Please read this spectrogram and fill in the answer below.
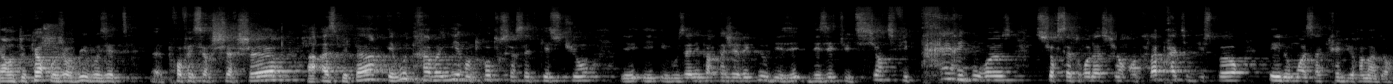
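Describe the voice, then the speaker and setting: Through noticeable background noise, a high-voiced man speaks at a moderate pace with ordinary pitch variation. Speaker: sports federation official and host. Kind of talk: interview. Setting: video call.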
